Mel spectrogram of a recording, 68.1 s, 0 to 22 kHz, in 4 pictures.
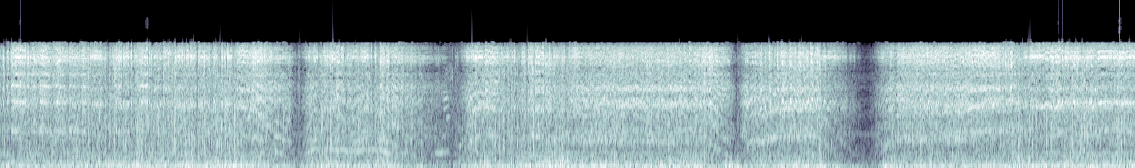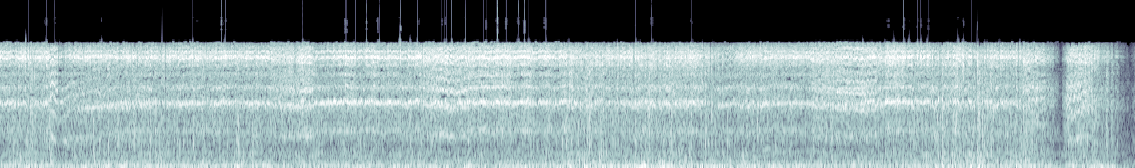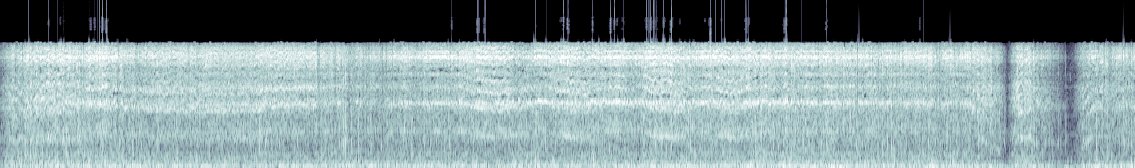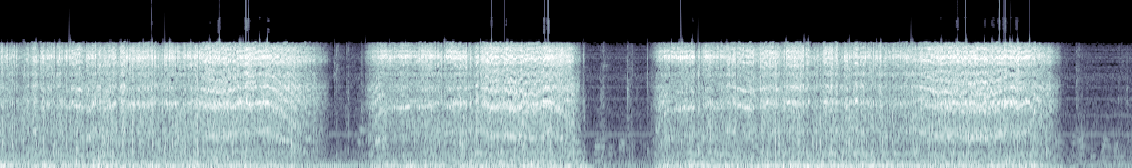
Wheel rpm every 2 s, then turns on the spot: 230, 230, 110, 30, 200, 130, 80, 210, 220, 220, 230, 230, 230, 230, 220, 230, 120, 130, 220, 230, 230, 220, 220, 240, 150, 150, 230, 190, 90, 200, 70, 220, 230, 110.
none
